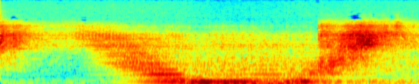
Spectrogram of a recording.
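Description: A bass tone through a high-pass filter sweeps and swells, its thin, hollow edge shifting in brightness over a few seconds, with no voices.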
